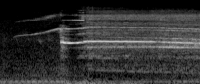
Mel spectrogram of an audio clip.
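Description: A single long, piercing red-tailed hawk cry, a shrill scream that rises sharply and then holds steady, loud and clear with no talking over it.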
